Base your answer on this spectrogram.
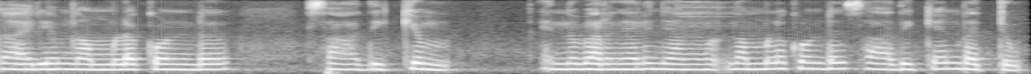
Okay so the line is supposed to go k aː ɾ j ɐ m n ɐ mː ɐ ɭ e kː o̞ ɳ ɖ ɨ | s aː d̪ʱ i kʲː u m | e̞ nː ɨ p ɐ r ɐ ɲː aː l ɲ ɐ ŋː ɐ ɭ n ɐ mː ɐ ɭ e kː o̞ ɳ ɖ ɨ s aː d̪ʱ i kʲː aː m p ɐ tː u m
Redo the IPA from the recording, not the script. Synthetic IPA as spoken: k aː ɾ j ɐ m n ɐ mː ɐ ɭ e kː o̞ ɳ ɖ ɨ | s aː d̪ʱ i kʲː u m | e̞ nː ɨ p ɐ r ɐ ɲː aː l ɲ ɐ ŋː ɐ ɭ n ɐ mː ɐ ɭ e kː o̞ ɳ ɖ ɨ s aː d̪ʱ i kʲː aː n p ɐ tː u m

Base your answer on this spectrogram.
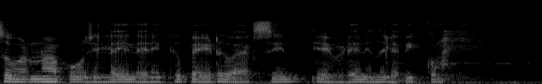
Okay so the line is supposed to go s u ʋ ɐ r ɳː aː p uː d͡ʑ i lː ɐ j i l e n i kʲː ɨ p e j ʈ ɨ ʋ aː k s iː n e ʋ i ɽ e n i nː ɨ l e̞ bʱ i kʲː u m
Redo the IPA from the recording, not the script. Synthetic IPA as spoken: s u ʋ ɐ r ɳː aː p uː d͡ʑ i lː ɐ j i l e n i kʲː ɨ p e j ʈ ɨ ʋ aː k s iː n e ʋ i ɽ e n i nː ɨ l e̞ bʱ i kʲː u m

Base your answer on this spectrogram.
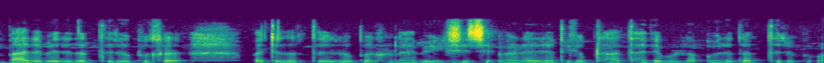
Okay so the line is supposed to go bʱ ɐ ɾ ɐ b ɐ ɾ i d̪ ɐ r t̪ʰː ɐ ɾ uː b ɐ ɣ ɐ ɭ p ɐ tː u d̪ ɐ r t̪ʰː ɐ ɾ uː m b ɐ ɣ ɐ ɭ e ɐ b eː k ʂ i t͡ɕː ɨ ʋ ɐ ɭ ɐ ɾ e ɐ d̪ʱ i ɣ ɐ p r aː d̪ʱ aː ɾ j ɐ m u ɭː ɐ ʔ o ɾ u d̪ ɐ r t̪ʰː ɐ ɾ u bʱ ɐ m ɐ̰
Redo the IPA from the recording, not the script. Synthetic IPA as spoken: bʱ ɐ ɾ ɐ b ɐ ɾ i d̪ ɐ r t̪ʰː ɐ ɾ uː b ɐ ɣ ɐ ɭ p ɐ tː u d̪ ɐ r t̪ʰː ɐ ɾ uː b ɐ ɣ ɐ ɭ e ɐ b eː k ʂ i t͡ɕː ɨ ʋ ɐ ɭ ɐ ɾ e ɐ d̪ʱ i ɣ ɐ p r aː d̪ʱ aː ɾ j ɐ m u ɭː ɐ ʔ o ɾ u d̪ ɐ r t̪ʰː ɐ ɾ uː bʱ ɐ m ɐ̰

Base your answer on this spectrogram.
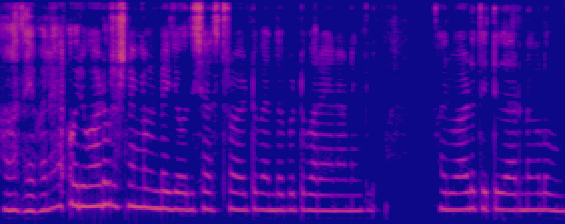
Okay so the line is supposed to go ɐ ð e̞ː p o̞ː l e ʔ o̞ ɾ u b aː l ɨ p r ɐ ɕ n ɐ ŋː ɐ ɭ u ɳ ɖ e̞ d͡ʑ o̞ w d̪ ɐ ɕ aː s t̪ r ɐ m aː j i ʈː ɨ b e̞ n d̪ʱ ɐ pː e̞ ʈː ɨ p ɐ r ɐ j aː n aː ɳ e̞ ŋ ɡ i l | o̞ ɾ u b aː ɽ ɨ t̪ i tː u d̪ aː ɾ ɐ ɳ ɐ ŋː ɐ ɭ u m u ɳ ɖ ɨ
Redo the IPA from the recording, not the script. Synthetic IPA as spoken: ɐ ð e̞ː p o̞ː l e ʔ o̞ ɾ u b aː ɽ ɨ p r ɐ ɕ n ɐ ŋː ɐ ɭ u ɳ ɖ e̞ d͡ʑ o̞ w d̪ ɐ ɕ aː s t̪ r ɐ m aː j i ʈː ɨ b e̞ n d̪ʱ ɐ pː e̞ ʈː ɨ p ɐ r ɐ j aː n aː ɳ e̞ ŋ ɡ i l | o̞ ɾ u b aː ɽ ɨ t̪ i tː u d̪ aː ɾ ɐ ɳ ɐ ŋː ɐ ɭ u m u ɳ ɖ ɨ

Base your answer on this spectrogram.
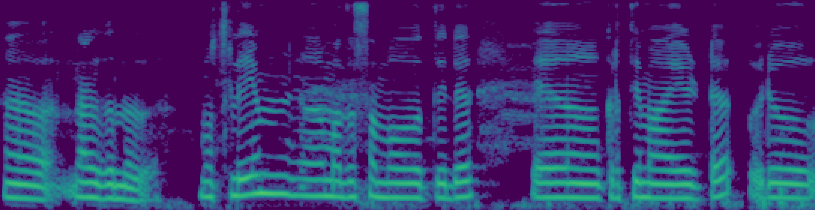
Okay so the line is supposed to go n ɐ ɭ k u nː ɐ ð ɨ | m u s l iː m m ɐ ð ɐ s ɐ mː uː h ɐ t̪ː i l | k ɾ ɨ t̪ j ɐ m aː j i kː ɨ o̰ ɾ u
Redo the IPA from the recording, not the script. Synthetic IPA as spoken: n ɐ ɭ k u nː ɐ ð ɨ | m u s l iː m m ɐ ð ɐ s ɐ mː uː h ɐ t̪ː i l | k r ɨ t̪ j ɐ m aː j i ʈː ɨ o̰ ɾ u

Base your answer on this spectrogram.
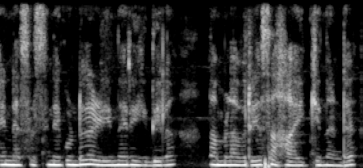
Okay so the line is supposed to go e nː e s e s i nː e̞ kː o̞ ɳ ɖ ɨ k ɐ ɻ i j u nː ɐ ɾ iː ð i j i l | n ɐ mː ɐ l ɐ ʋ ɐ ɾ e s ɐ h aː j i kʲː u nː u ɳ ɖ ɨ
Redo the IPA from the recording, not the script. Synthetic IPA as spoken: e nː e s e s i n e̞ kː o̞ ɳ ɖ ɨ k ɐ ɻ i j u nː ɐ ɾ iː ð i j i l | n ɐ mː ɐ ɭ ɐ ʋ ɐ ɾ e s ɐ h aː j i kʲː u nː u ɳ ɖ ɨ

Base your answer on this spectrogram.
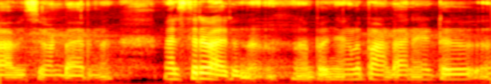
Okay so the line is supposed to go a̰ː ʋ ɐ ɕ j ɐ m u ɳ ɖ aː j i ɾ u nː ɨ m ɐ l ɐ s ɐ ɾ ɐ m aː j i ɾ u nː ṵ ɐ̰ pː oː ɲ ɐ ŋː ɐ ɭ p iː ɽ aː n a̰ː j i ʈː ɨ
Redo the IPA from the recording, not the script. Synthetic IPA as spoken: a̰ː ʋ ɐ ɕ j ɐ m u ɳ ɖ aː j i ɾ u nː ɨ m ɐ l ɐ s ɐ ɾ ɐ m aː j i ɾ u nː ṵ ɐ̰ pː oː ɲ ɐ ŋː ɐ ɭ p aː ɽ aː n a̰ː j i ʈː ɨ

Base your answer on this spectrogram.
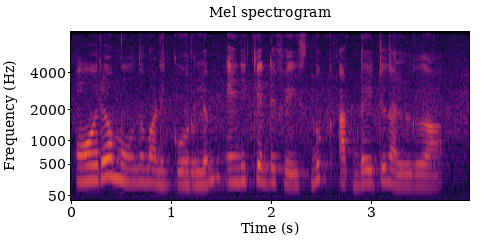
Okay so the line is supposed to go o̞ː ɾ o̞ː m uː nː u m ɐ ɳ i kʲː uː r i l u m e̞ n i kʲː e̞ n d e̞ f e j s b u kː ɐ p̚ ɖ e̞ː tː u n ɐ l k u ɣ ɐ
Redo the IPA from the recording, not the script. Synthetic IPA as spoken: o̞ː ɾ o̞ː m uː nː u m ɐ ɳ i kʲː uː r i l u m e̞ n i kʲː e̞ n d e̞ f e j s b u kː ɐ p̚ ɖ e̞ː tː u n ɐ l k u ɣ ɐ

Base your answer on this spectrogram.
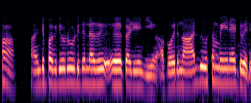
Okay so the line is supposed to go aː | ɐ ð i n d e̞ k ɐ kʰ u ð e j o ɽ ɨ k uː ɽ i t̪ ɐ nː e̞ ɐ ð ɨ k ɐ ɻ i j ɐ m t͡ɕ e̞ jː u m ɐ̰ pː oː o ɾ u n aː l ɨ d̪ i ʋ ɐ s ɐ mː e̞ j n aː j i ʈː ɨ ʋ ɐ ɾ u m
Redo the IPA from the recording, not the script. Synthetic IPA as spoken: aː | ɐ ð i n d e̞ p ɐ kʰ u ð i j o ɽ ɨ k uː ɽ i t̪ ɐ nː e̞ ɐ ð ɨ k ɐ ɻ i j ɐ m t͡ɕ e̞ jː u m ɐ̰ pː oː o ɾ u n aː l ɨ d̪ i ʋ ɐ s ɐ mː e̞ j n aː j i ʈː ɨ ʋ ɐ ɾ u m

